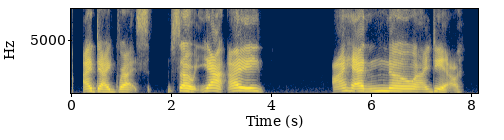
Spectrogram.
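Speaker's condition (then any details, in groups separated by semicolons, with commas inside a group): Friedreich's ataxia; genetic neuromuscular disease, teen onset; diagnosed around age 16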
